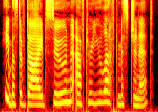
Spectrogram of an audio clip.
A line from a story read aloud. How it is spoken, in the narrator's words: sobbed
